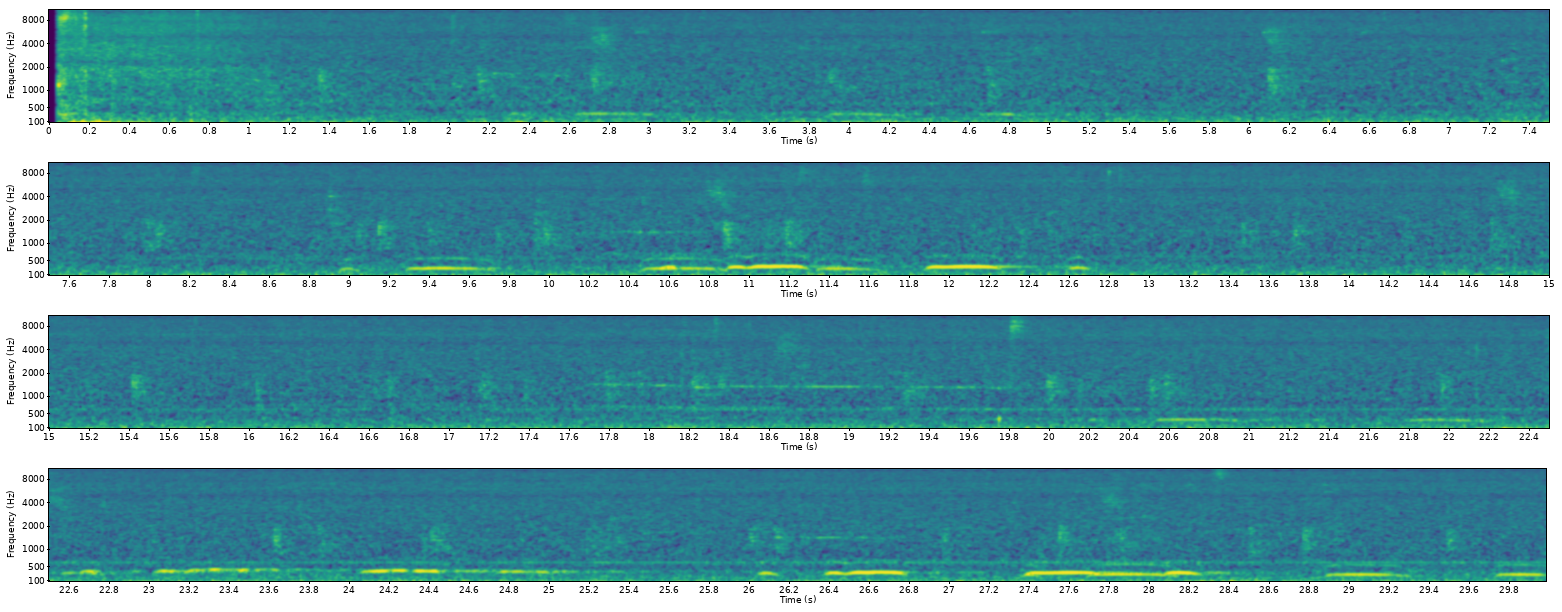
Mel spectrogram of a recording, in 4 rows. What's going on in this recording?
Soundscapes > Nature
Morning ambiance with drizzle , hawks and rooster 12/08/2021
Morning ambience with light rain and hawks
morning-ambience, country, hawks, rooster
